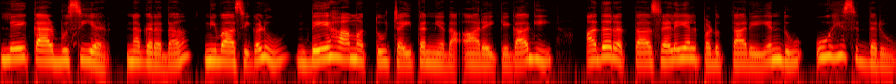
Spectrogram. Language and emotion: Kannada, neutral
